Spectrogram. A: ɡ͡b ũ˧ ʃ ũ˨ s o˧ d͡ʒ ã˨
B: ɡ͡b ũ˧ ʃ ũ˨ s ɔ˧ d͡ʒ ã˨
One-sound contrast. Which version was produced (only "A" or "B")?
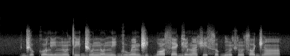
B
